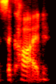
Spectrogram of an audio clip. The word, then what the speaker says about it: saccade: And then saccade is ade.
